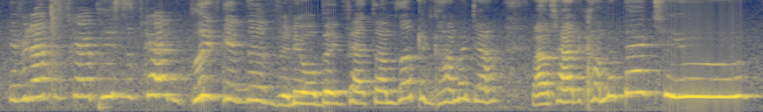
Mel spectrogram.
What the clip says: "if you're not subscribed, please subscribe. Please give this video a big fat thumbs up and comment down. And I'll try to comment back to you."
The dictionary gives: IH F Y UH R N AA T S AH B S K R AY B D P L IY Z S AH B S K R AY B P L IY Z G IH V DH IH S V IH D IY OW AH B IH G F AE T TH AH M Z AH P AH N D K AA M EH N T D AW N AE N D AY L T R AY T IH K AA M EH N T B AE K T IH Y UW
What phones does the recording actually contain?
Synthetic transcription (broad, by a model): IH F Y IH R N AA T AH S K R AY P IY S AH S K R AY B P L IY Z G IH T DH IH V IH D IY OW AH B IH G F AE T S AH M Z AH P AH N K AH M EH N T D AW N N AY L T R AY T IH K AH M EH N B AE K T IH Y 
